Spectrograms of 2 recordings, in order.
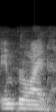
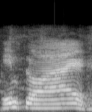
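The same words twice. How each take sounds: First: Said in the usual way. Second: employed slowly, with a long held ploy; drawn-out demonstration. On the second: Shown as a demonstration. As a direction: stretch employed out part by part. (Employed को खींचकर, धीरे) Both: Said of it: "इम भी एक part है".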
